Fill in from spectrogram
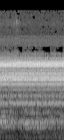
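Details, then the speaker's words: Constant high hiss and buzz with no rhythm heard through a noise sniffer plugged into a surge board without claimed filtration, no different from the bare wall socket; mains electrical noise. "but you can really hear the noise that's coming through that at the moment"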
